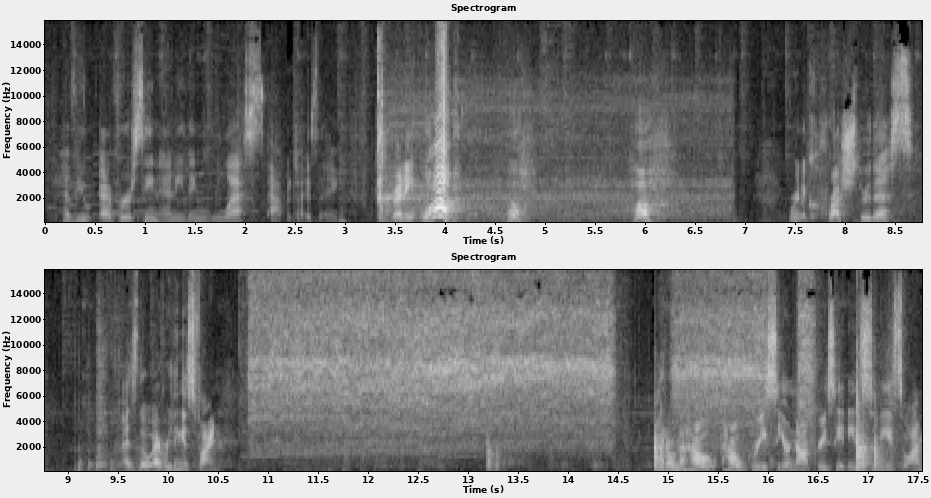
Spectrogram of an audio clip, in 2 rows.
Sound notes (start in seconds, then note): 3.3 blender whizzing; 4.3 exhaling; 11.0 cooking spray hissing; 11.0 quiet upbeat music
